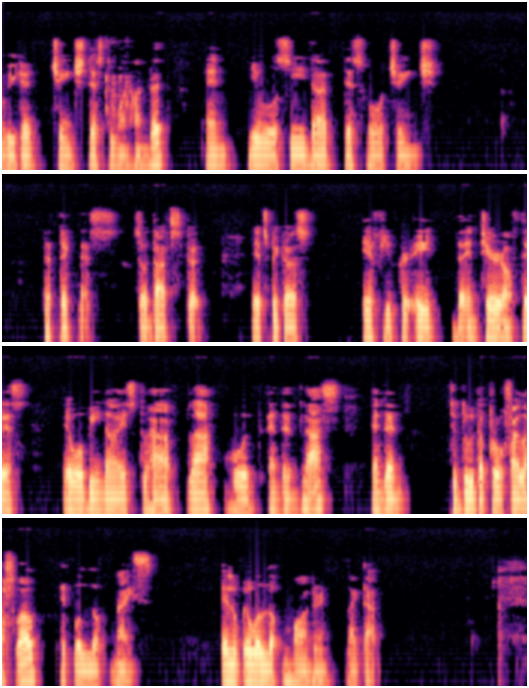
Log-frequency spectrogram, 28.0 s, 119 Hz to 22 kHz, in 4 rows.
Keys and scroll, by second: 0.8-1.8 typing.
